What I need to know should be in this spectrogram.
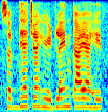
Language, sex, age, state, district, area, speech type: Marathi, female, 18-30, Maharashtra, Akola, rural, read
